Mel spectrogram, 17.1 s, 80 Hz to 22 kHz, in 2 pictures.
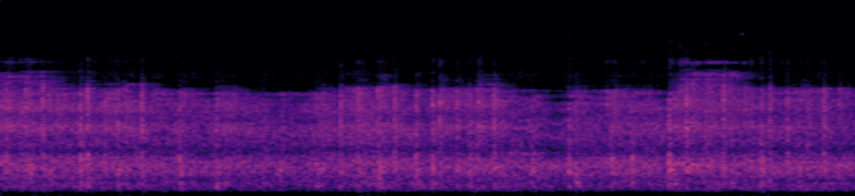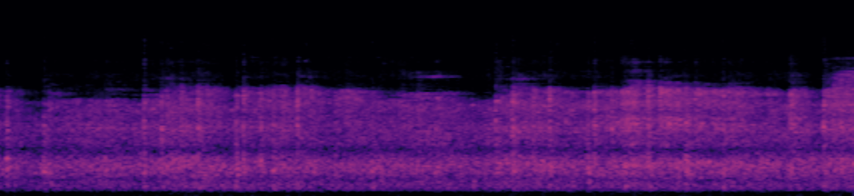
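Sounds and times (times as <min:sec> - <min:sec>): freight train cars rumbling: 0:00.0 - 0:17.0
wheel clatter over rail joints: 0:03.2 - 0:17.0.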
